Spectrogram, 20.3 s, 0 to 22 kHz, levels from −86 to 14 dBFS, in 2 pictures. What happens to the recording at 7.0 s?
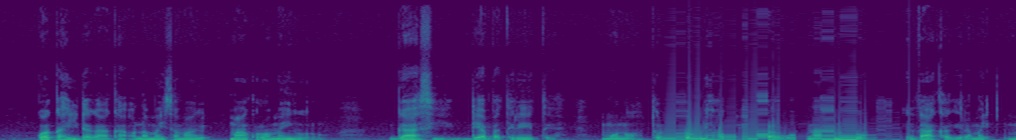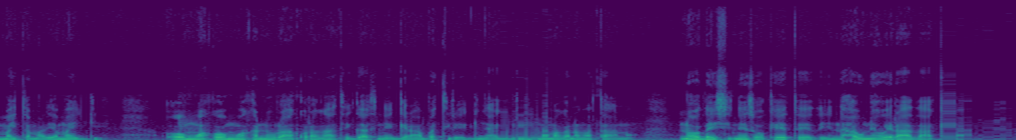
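At 7.0 s the speech is in a stretch of robotic sound from repeated short buffers, running from 6.61 to 9.10 s. It becomes a rigid, metallic buzz near 133 Hz. The likely cause is audio arriving too seldom, so roughly 7.5 ms fragments are replayed and most real audio is skipped.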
